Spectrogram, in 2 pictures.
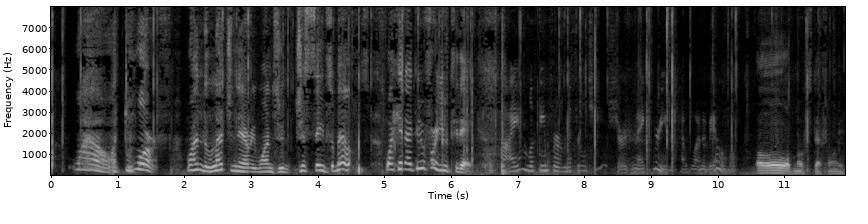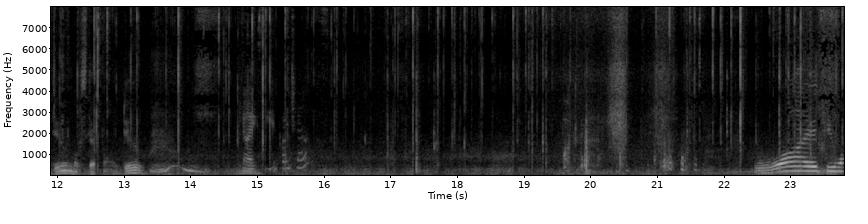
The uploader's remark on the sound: We decided to try an outdoor event this week, so I appologize for any loud fire sounds that might drown us out. After going through the audio, the fire wasn't as loud as expected.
